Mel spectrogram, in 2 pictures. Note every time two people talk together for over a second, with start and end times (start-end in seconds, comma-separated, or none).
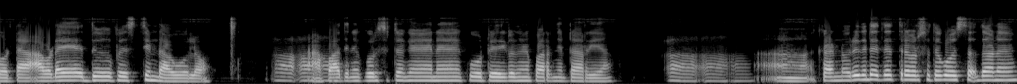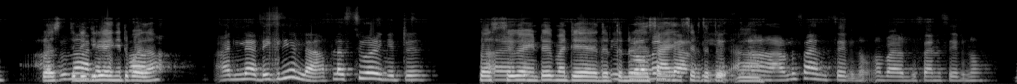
15.1-17.8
